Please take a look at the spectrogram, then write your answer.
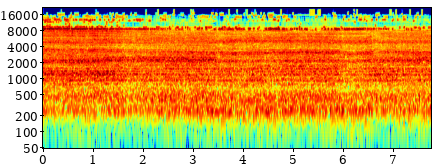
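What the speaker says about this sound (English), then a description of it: "So let's see if my propane torch is strong enough to melt the lead." A propane torch flame roars steadily and loudly while heating lead to melt it, a constant broadband hiss and rumble with no breaks.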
